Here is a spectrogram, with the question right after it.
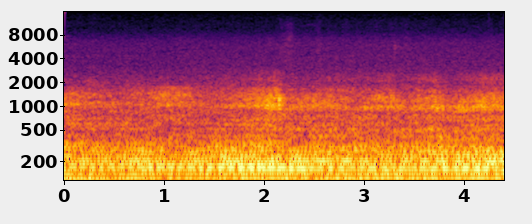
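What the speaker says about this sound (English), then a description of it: "There is a plane overhead." An airplane passing overhead near an RV: a steady, loud, low rumbling drone that holds throughout, with no talking.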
